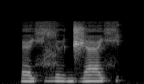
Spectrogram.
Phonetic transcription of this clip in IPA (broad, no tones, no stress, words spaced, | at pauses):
ɛçɮɨd͡ʒæç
